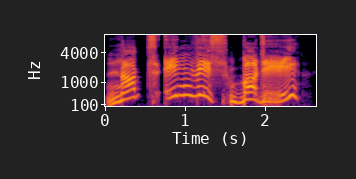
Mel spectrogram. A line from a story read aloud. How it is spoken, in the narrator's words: screeched the creature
